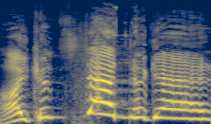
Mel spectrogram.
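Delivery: overdone astonished gasp. After ranting about young ones, a character reacts with an exaggerated amazed gasp. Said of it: "*exaggerated gasp*".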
